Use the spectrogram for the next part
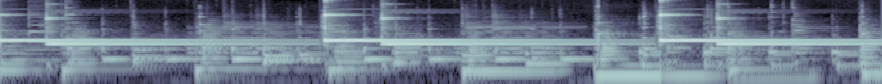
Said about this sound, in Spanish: Repentinamente el timbre de casa empieza a sonar insistentemente.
